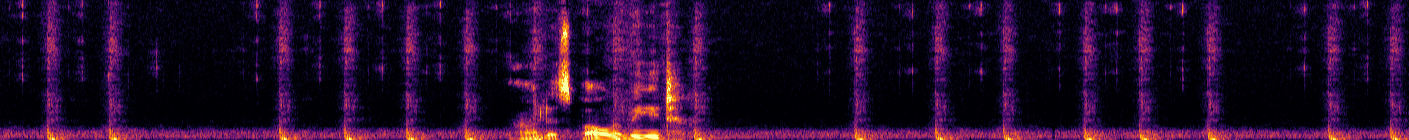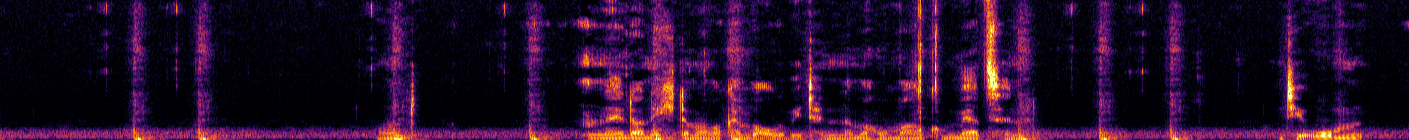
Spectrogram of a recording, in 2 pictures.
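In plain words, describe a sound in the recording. Short game clicks sound again and again as zones are placed.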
